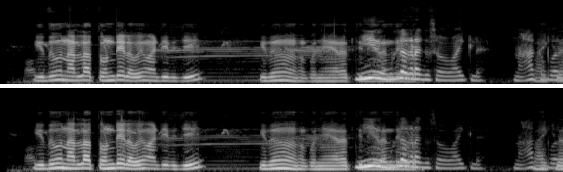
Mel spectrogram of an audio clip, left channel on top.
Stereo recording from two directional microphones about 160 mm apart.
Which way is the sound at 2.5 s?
90° right.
